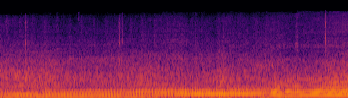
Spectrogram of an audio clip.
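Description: Car engine accelerating hard at highway speed, heard from inside a moving car over road and wind noise. The pitch climbs slowly, then drops and climbs again about four seconds in.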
